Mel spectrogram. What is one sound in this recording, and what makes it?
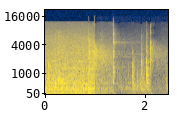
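A cue strikes a snooker ball.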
